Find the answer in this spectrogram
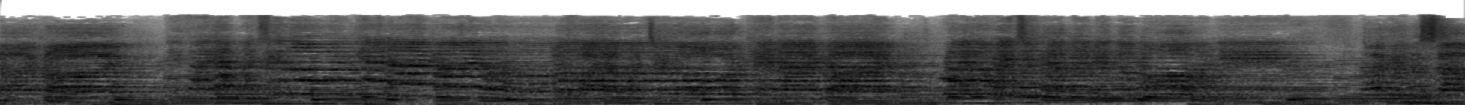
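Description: Mixed high school choir of male and female voices singing in held, sustained chords, accompanied by piano.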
